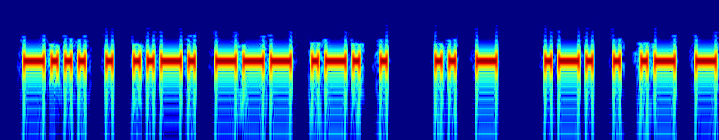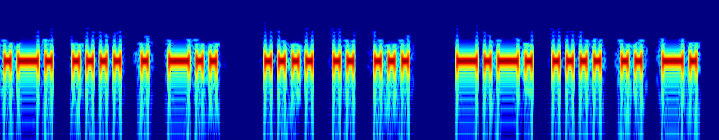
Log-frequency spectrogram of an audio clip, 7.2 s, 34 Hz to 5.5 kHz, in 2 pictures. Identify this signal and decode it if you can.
Morse code, heard as a keyed tone, about 34 wpm, 600 Hz. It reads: BEFORE IT REACHED HIS CHIN
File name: the old man and the sea / the old man and the sea 1 35wpm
